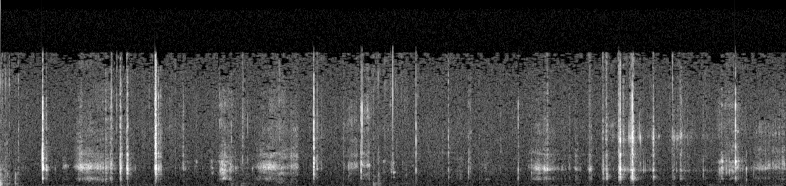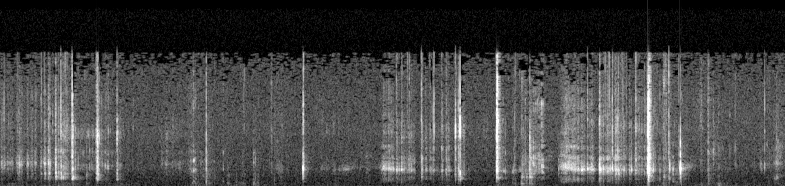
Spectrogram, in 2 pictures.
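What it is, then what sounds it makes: Dry bar soap. A small knife blade repeatedly scrapes and cuts crunchy flakes and chunks from a solid, dry, cream-colored bar of soap with a dark coating, held in one hand over a wooden table. The result is quiet, bright, crisp scratching and crackling with many short, sharp clicks at an irregular pace.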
